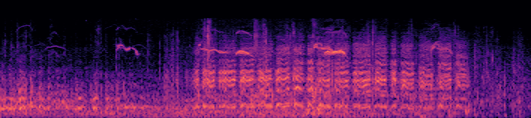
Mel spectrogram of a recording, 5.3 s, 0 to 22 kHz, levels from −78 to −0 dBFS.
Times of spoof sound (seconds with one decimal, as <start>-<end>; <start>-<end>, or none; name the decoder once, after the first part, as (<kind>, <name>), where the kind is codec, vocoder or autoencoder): 2.2-4.6 (vocoder, BigVGAN v2)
